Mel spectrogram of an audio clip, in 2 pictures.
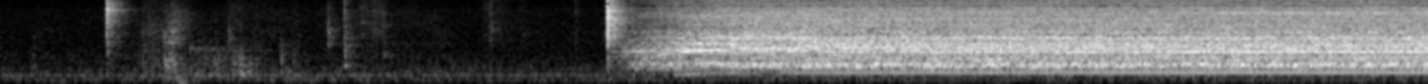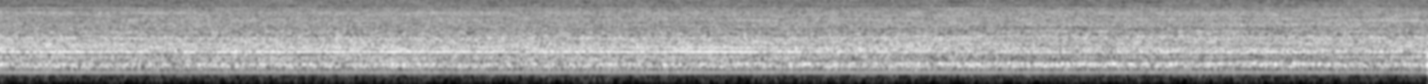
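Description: After a few small handling clicks, a hair dryer switches on and blows hard and steady over freshly painted star-shaped cookie crafts, a loud continuous whoosh that holds to the end.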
